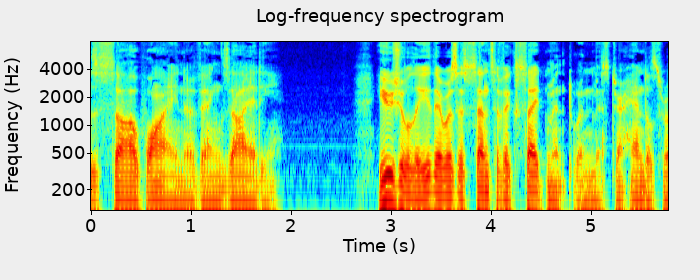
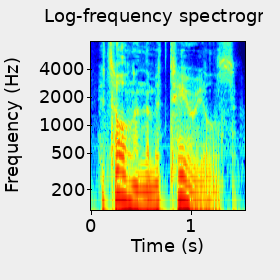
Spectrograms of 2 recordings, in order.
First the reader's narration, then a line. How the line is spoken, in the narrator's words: whispered Mama Alphonse Custer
